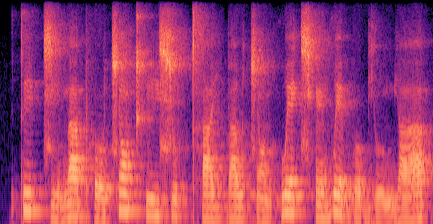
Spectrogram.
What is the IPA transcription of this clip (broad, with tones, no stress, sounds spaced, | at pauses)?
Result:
t̪ i˦ ʔ t͡ɕ i˨˩ n̪ a˧ pʰ o˨˩ t͡ɕ ɔ̃˦ kʰ i˧ ɕ u˦ p̚ t̪ʰ a˧ j b a˧ w t͡ɕ ɔ̃˨˩ n h w e˦ t͡ɕʰ ẽ˧ b w e˥˧ b o˨˩ b j u˨˩ ŋ j a˨˦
